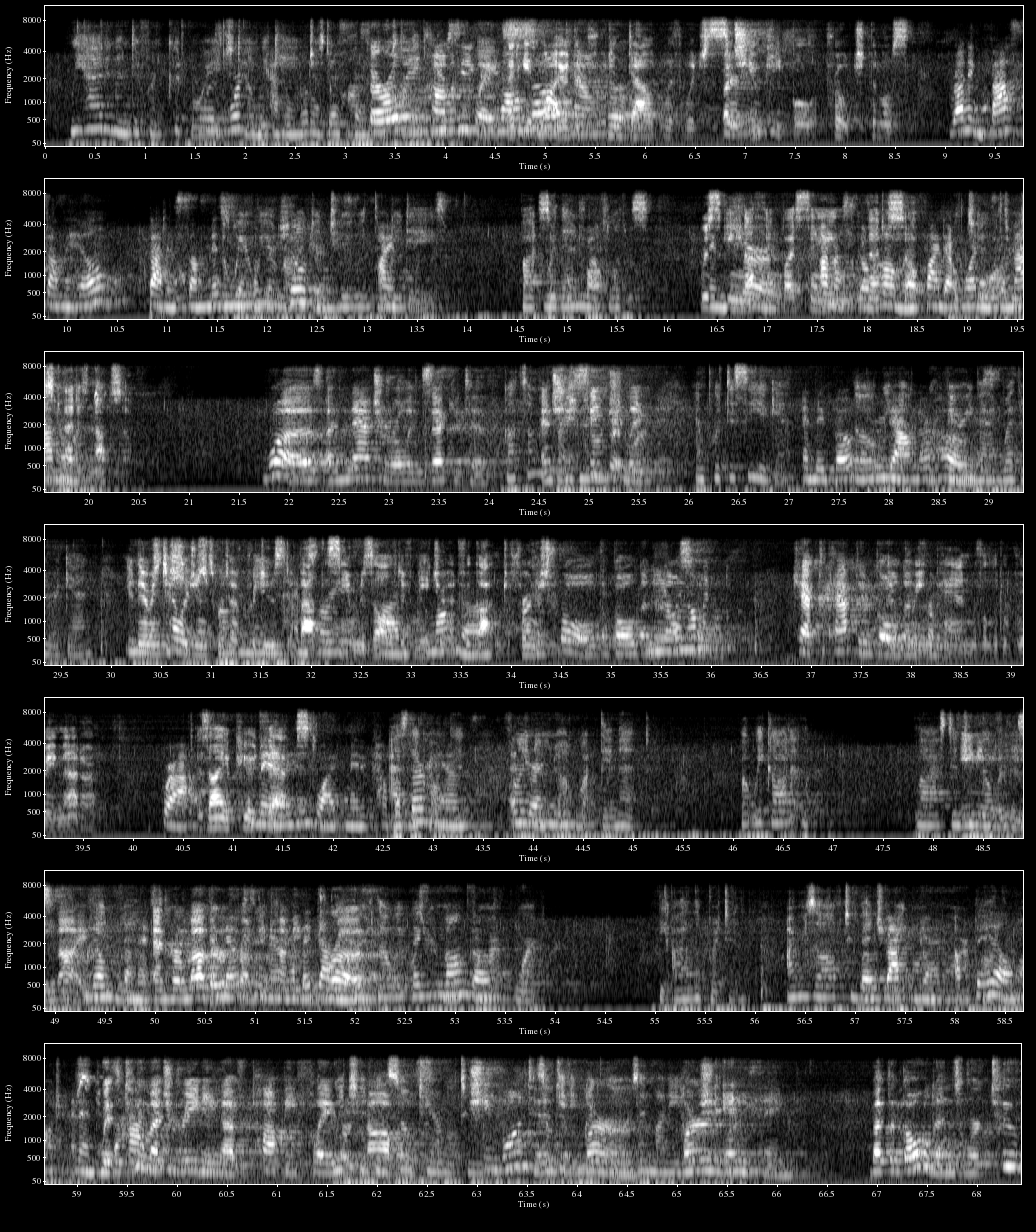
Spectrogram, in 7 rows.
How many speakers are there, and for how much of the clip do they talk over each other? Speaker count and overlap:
4, about 55%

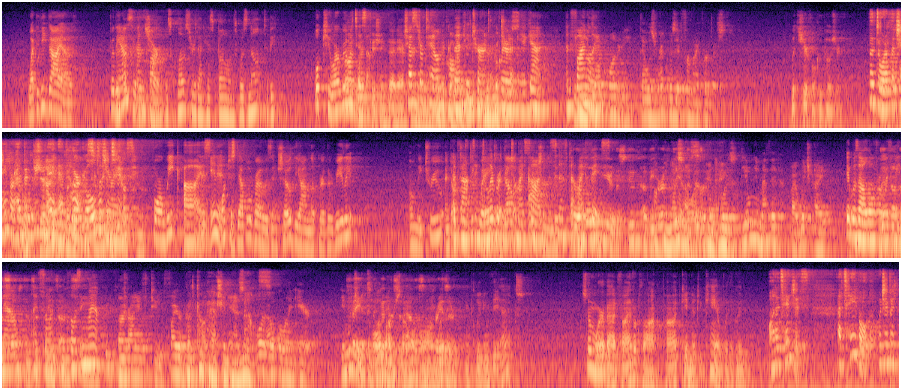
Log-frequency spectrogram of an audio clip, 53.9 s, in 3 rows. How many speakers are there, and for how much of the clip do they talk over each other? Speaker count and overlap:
10, about 41%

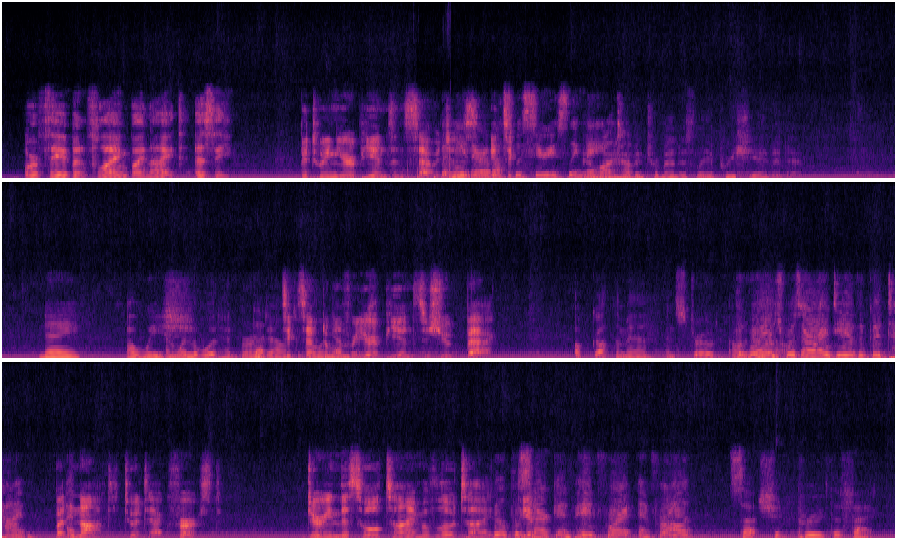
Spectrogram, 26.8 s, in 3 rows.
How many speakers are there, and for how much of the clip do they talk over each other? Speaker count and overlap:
6, about 20%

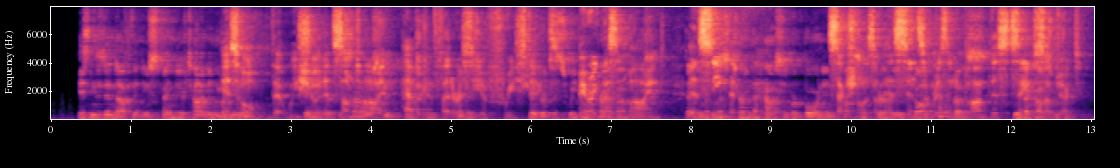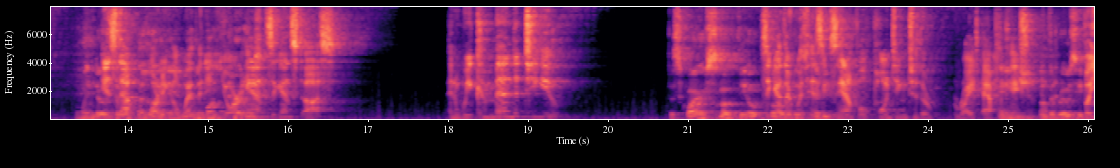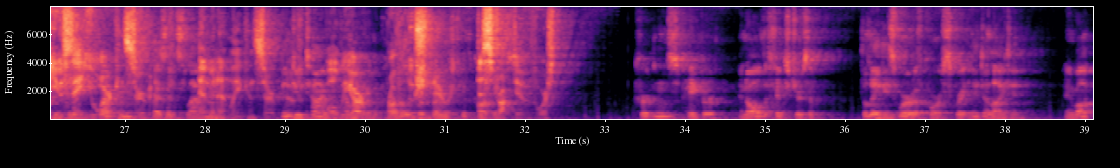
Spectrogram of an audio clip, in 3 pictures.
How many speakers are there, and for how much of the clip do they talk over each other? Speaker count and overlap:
2, about 48%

